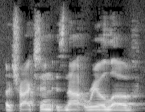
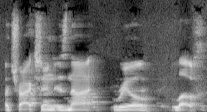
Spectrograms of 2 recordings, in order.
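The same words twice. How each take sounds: First: Said in the usual way. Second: "attraction is not real love" slowed right down, every word weighted; slow emphatic repeat. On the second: Shown as a demonstration. Pastor repeats the lesson slowly to the congregation. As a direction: drive the point home slowly. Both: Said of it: "Just gonna keep saying that".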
